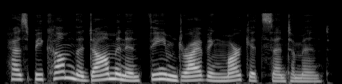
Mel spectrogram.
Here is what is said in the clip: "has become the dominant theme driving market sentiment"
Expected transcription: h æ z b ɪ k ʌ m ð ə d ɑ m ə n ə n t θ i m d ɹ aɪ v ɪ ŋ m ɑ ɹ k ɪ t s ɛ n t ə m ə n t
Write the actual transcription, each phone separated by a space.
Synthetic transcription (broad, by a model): h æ z b ɪ k ʌ m ð ə d ɑ m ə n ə n θ i m d ɹ aɪ v ɪ ŋ m ɑ ɹ k ɪ t s ɛ n t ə m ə n t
